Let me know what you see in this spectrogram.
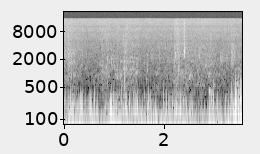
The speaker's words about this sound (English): You simply listen to the water.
